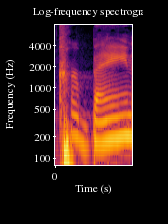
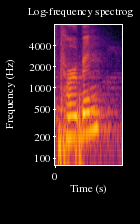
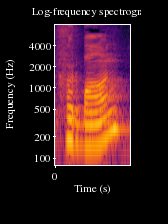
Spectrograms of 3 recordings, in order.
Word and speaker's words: Kerbin: Is it Kerbane, and I'm saying it wrong? No, but it'd be nice to be his sister because I think he was pretty rich. I don't know. I didn't listen to a lot of his music, but my son always did and heard he was a great guy. No, it's Kerbin. Okay, I think if you were in Lebanon, you might pronounce it Kurban.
